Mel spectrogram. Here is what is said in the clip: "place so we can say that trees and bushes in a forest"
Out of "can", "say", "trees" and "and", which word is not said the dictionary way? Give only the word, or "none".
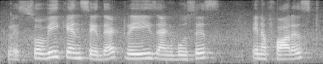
none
